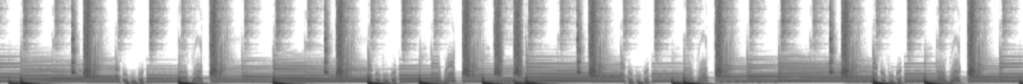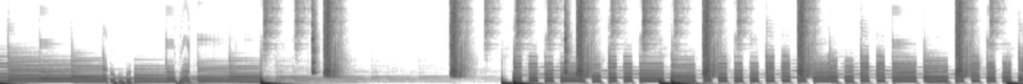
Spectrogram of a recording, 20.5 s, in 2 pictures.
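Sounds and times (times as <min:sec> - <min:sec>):
original rap music: 0:00.0 - 0:10.5, 0:12.8 - 0:13.7, 0:14.8 - 0:18.7, 0:19.6 - 0:20.4.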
